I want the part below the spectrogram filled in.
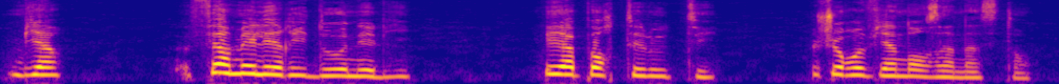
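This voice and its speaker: Breathless excitable young woman, raised pitch, gushing exclamations, dry close recording, read by a woman narrator. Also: moderate pace, dry recording, lightly acted. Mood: eager.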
